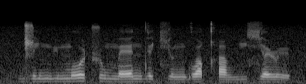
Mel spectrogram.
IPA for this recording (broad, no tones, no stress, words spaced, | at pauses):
ɖ͡ʐimymoʈ͡ʂu mɛ ndɘt͡ɕɵŋɡoqʰə viɕəɭʏ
